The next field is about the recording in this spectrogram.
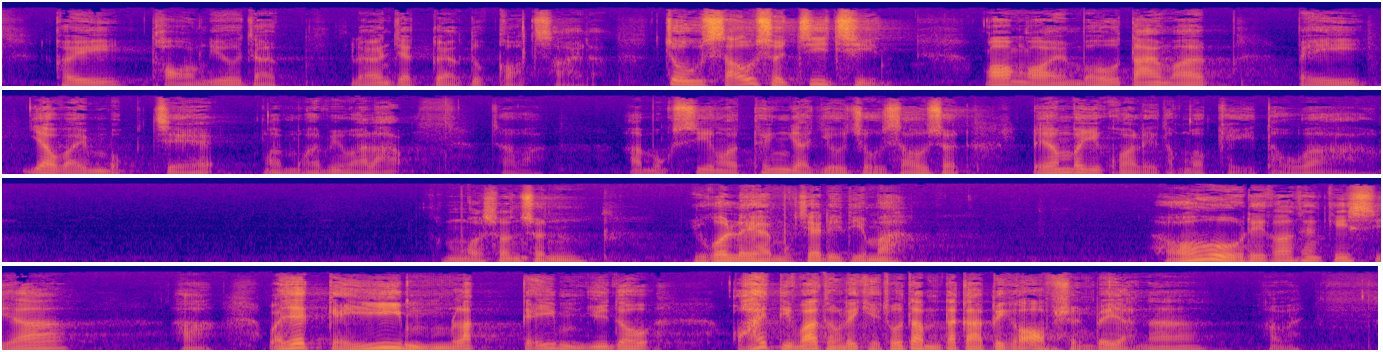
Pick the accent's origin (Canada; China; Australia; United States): China; Guangdong; 我哋广东人话你系咁先啦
